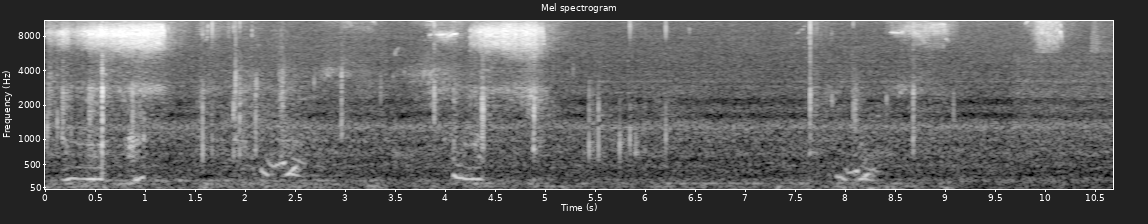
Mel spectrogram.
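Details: A sleeping cat snores gently while dozing at home. Breathy, hissing inhalations return about every three seconds, each joined by a faint low rasping tone. A quiet electrical hum runs throughout.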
